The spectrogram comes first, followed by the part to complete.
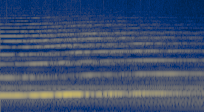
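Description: Electric guitar holding one long sustained note over a low held bass note in a slow rock ballad; its pitch bends slightly upward, then the note fades away near the end.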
